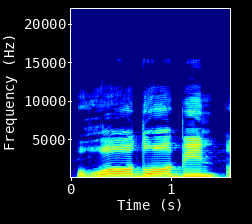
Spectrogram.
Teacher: غین پر ہے، ضاد بھی پر ہے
